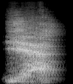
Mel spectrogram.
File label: Threatened Crewmen, Battle; Dialog; Barks; Warframe; CorpusCrewmen; CrewmanA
